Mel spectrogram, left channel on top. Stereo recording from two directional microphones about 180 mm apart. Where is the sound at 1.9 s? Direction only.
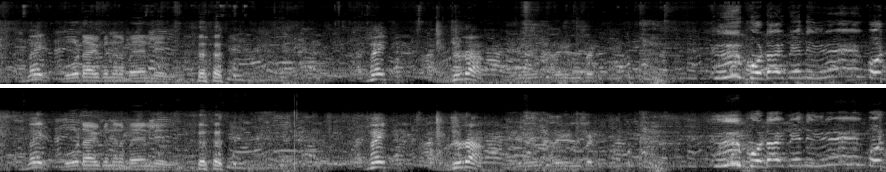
55° left (ahead or behind).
